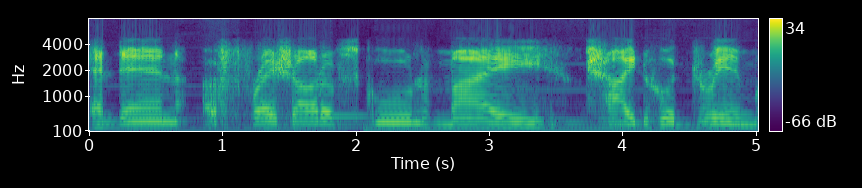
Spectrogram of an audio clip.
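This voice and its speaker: Music plays in the background as a man talks. He has a strong French accent and ordinary pitch variation. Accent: heavy French. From France, Beaujolais. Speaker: winery owner and winemaker. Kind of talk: interview.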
